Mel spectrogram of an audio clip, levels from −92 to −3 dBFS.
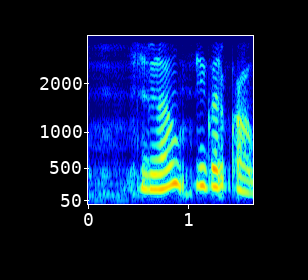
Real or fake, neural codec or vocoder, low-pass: fake; autoencoder, 44.1 kHz, a latent of 192 numbers a frame, MeloTTS; 3.6 kHz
